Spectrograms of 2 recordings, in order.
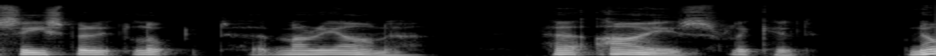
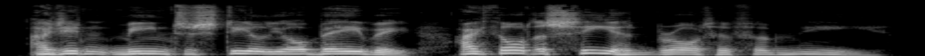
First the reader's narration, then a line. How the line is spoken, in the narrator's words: Mariana cried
